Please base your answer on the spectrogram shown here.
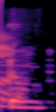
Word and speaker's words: कुटुंब: कुटुंब को ऐसा भी लिखा जा सकता है ना? चाहे ऐसे लिखो या ऐसे लिखो, वहां पे उच्चारण किसका आएगा? म का माँ आएगा। का। तो जहाँ पे भी प फ ब भ आ रहा है, उसके पहले अगर बिंदी है, है, तो वहां अपन म का उच्चारण करेंगे।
